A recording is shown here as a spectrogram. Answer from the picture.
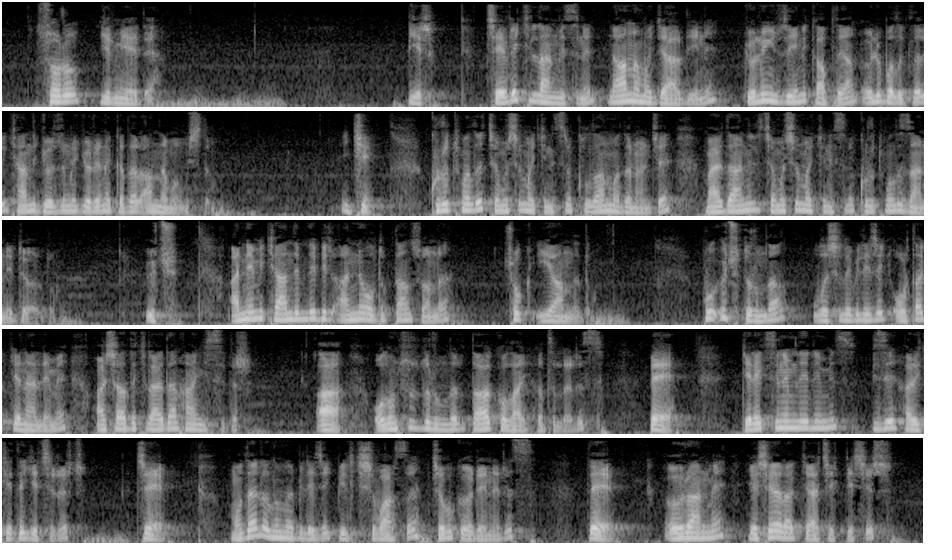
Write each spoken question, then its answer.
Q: Bu üç durumdan ulaşılabilecek ortak genelleme aşağıdakilerden hangisidir?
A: Doğru yanıt B şıkkı.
